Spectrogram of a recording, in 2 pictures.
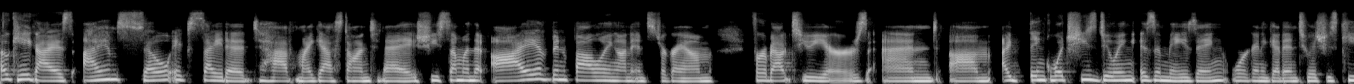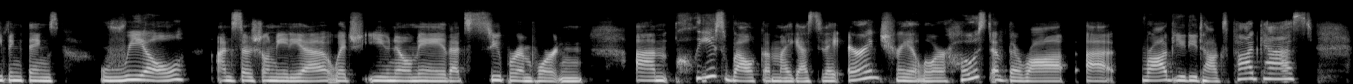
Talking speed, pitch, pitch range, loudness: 155 wpm, 170 Hz, 155-195 Hz, -17 LUFS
